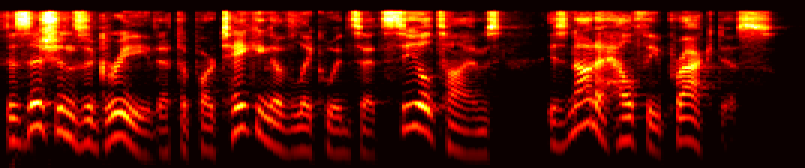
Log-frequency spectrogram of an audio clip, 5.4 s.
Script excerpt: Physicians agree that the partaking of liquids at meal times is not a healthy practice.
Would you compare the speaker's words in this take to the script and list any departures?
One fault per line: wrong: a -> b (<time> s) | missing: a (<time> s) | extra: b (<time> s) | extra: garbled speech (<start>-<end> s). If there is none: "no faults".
wrong: meal -> seal (2.5 s)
